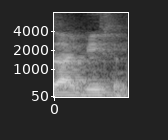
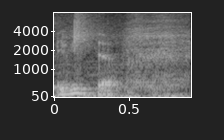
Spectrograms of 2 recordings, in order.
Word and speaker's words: Ibiza: So many people absolutely rinse me for not pronouncing Ibiza properly. Everyone in England says Ibiza, but apparently the right way to say it is Ibiza.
